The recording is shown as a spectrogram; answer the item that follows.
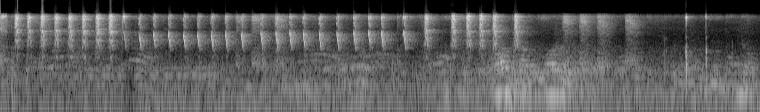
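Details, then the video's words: Greater green leafbird song for prompting captive birds to sing: fast repeated high, sharp notes for about five seconds, then quieter scattered chips and faint low sounds. "PANCINGAN CUCAK HIJAU AGAR GACOR DAN CEPAT EMOSI"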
